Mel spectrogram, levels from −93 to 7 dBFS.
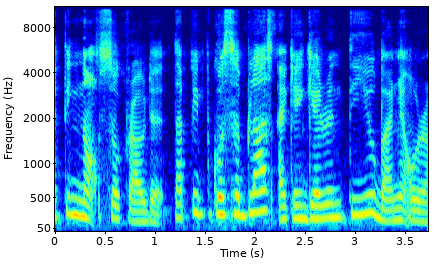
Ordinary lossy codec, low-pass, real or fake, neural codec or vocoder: none; none; fake; vocoder, 22.05 kHz, 80 mel bands, Vocos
